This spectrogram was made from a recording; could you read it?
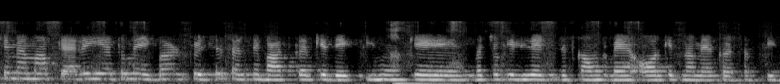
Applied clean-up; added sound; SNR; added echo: none; Chewing, mastication; 18 dB; reverberation time 0.4 s.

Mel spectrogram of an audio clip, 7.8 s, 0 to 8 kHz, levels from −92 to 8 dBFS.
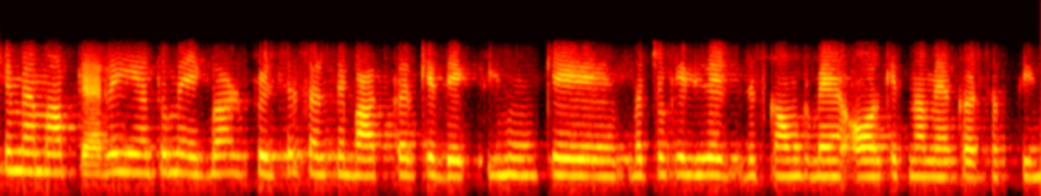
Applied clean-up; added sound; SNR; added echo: none; none; none; none.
